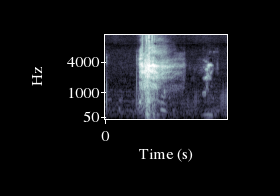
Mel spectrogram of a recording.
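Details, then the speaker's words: A single loud, explosive sneeze from an adult, likened to a cannon going off: a sharp hissing burst that fades over about half a second. "Sounds like a cannon going off. That sound like a cannon."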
